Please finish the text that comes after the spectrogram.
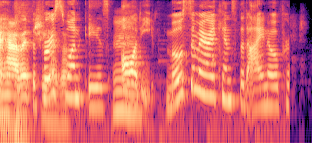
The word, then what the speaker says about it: Audi: the first one is aie most Americans that I know pronounce it like I just said it aie in German we say Audi AI what so we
